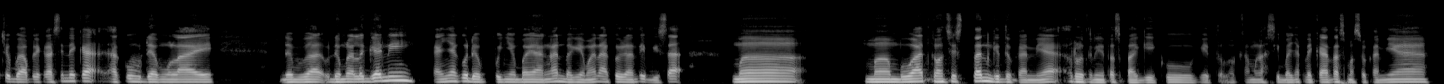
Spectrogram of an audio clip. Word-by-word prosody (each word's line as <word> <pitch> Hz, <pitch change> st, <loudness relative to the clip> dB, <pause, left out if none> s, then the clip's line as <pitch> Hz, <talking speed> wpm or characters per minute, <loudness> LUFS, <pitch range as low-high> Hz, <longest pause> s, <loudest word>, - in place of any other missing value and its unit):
coba 120 Hz, -4 st, -1 dB
aplikasi 120 Hz, +4 st, -4 dB
nih, 150 Hz, -, +1 dB
Kak. 150 Hz, -1 st, +2 dB, 0.2 s
Aku 130 Hz, +3 st, -2 dB
udah 120 Hz, 0 st, +2 dB
mulai, 115 Hz, 0 st, +1 dB, 0.7 s
udah 115 Hz, -, +3 dB
mua 120 Hz, +1 st, +3 dB
udah 120 Hz, +1 st, +1 dB
mulai 125 Hz, 0 st, +2 dB
lega, 150 Hz, +5 st, +5 dB
nih. 185 Hz, -1 st, +5 dB, 0.2 s
Kayaknya 125 Hz, +5 st, 0 dB
aku 150 Hz, -, +2 dB
udah 120 Hz, -, +3 dB
punya 115 Hz, 0 st, -2 dB
bayangan 115 Hz, +4 st, 0 dB
bagaimana 110 Hz, +3 st, -1 dB
aku 120 Hz, -, -1 dB
nanti 115 Hz, +4 st, -1 dB
bisa 100 Hz, -2 st, -3 dB, 0.5 s
me 130 Hz, +2 st, +5 dB, 1.2 s
membuat 120 Hz, +3 st, +4 dB
konsisten, 135 Hz, +4 st, +2 dB
gitu 120 Hz, -2 st, 0 dB
kan, 105 Hz, -1 st, -3 dB
ya, 115 Hz, +3 st, 0 dB
rutinitas 110 Hz, -2 st, 0 dB
pagiku, 105 Hz, +1 st, -3 dB
gitu 100 Hz, -2 st, -11 dB
lo. 100 Hz, -, -15 dB
KaK, 100 Hz, -, -17 dB
makasih 105 Hz, 0 st, -7 dB
banyak 105 Hz, +2 st, -3 dB
nih 105 Hz, -1 st, -4 dB
Kak, 110 Hz, +1 st, -1 dB
atas 110 Hz, -, -1 dB
masukannya. 115 Hz, +3 st, -2 dB
115 Hz, 160 wpm, -23 LUFS, 110-125 Hz, 1.2 s, lega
